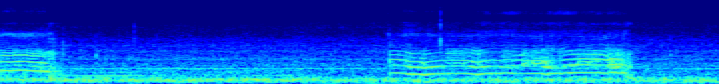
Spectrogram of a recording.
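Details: A dog named Uni, which does not say woof but sounds almost human, makes a brief cry and then a longer wavering, talking-like moan that dips and rises over about a second, with quiet room noise between.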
